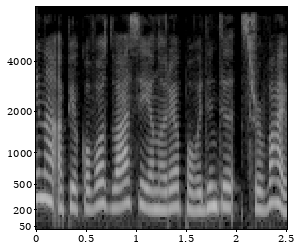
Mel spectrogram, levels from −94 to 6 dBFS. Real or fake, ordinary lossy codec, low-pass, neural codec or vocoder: real; MP3, 48 kbps; 7.2 kHz; none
